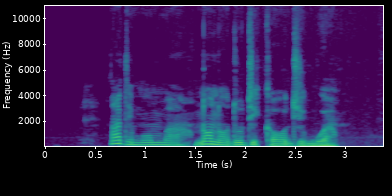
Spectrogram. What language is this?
Igbo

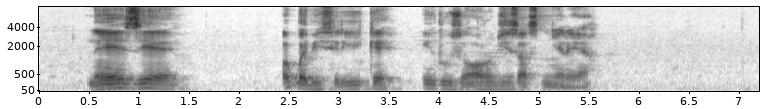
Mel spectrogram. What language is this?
Igbo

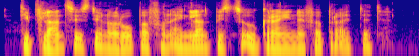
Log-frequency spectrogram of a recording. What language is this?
German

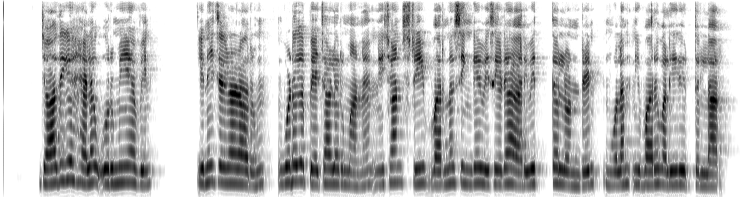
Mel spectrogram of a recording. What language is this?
Tamil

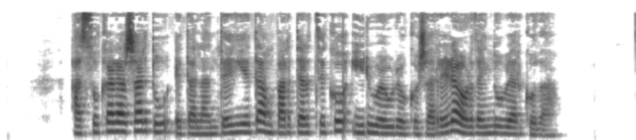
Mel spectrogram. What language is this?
Basque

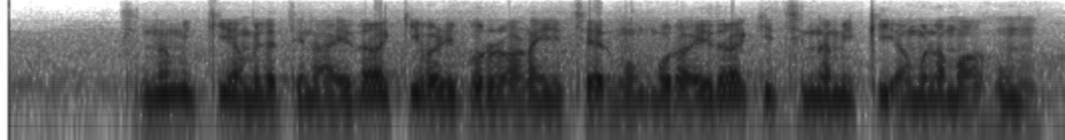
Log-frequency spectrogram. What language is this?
Tamil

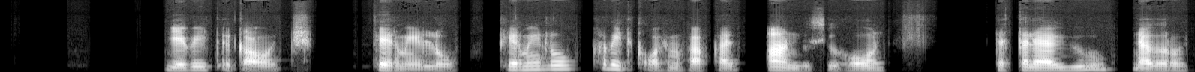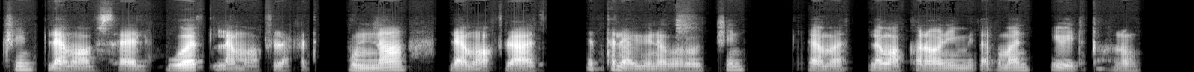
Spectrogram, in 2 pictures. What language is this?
Amharic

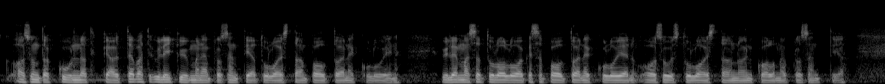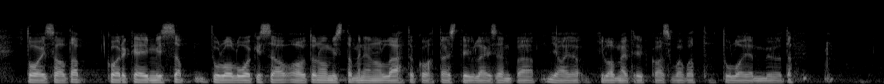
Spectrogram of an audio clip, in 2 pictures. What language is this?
Finnish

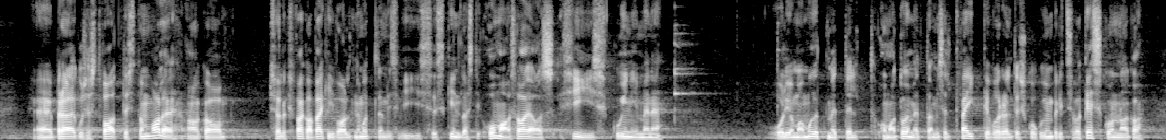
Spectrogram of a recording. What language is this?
Estonian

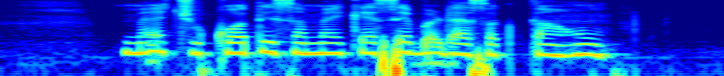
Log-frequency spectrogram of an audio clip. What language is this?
Hindi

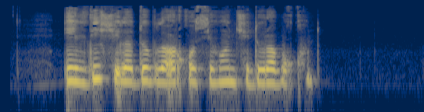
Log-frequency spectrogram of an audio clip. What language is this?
Dargwa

